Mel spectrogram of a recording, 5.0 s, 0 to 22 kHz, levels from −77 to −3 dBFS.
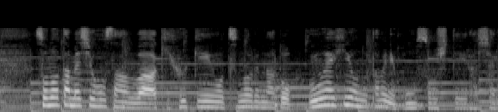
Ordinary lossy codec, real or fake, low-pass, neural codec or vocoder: none; real; none; none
